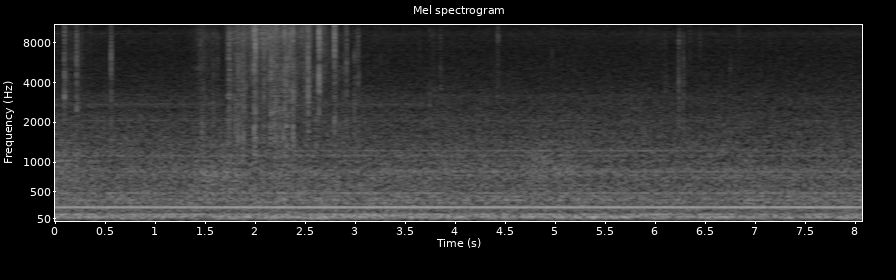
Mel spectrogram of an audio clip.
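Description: A plastic anti-static bag crinkling as it is handled, a quick cluster of crackles about two seconds in and a few single ticks, over a steady background hum.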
